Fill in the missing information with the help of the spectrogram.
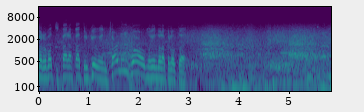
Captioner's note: crowd chanting "Defense"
